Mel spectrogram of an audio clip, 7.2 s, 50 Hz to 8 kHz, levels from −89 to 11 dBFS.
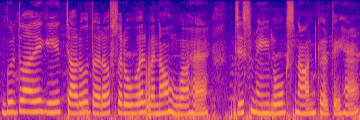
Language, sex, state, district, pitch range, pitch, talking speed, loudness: Hindi, female, Punjab, Fazilka, 220-245 Hz, 235 Hz, 110 wpm, -14 LUFS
